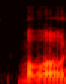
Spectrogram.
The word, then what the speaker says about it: Malone: have my hand up Malone a native of Ontario rhymes with baloney says fox tracks definitely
